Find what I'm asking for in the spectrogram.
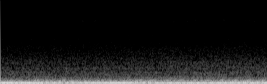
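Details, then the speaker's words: Jeep SRT 6.4 Hemi, rebuilt with forged internals and a big cam, starting up with tuning issues and O2 sensor codes, stalls below about 1,000–1,500 rpm: deep, heavy, uneven loping idle rumble. "All right, she turned on. Can you hear that rumble, man? Whew."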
